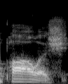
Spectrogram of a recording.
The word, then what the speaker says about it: Polish: heard of Joe polish it's spelled like polish but Joe polish and he started something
